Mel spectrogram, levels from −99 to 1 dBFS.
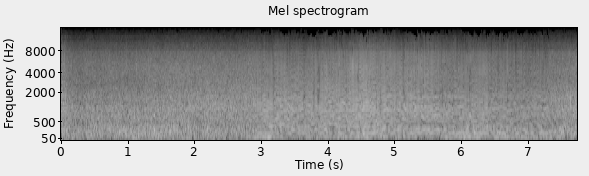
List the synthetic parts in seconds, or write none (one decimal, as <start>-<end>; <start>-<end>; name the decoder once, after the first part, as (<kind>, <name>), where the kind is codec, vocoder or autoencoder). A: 2.9-7.3 (vocoder, BigVGAN v2)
